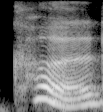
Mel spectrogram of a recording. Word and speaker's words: could: that is to think about could has the same vowel sound as good and book it's this vowel here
